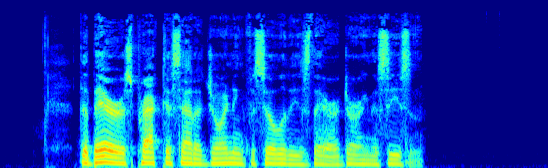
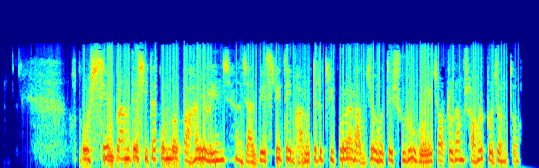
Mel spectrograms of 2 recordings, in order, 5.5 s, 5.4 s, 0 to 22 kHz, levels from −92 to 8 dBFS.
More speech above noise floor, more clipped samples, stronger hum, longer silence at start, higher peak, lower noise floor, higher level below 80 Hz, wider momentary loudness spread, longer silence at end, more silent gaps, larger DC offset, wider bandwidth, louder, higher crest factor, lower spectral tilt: first, 57 dB vs 24 dB; neither; neither; first, 0.8 s vs 0.35 s; second, -10 dBFS vs 0 dBFS; first, -84 dBFS vs -36 dBFS; second, -56 dBFS vs -34 dBFS; first, 10 LU vs 5 LU; first, 1.25 s vs 0.2 s; neither; neither; first, 16 kHz vs 7.8 kHz; second, -28 LUFS vs -12 LUFS; first, 20 dB vs 12 dB; about the same, -5.5 dB/octave vs -6.5 dB/octave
